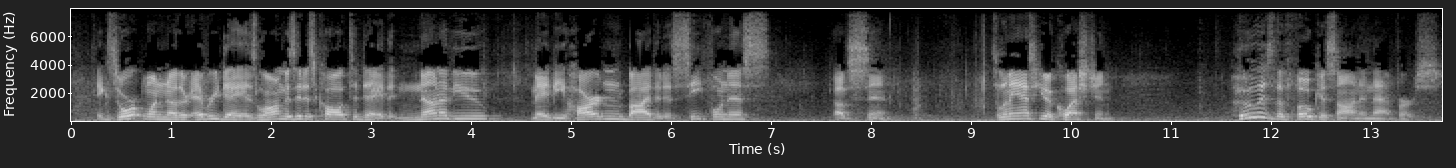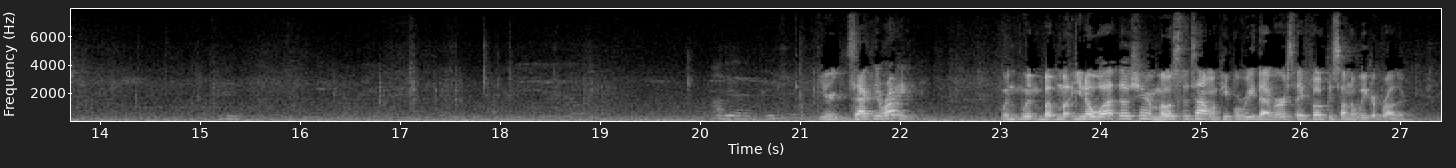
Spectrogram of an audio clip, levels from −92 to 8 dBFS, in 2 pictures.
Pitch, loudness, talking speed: 105 Hz, -18 LUFS, 140 wpm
